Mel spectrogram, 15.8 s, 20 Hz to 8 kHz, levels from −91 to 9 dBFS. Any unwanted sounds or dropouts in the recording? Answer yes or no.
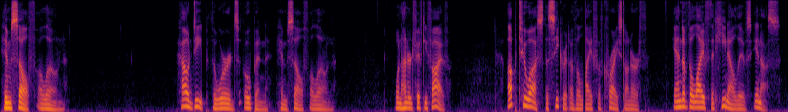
yes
